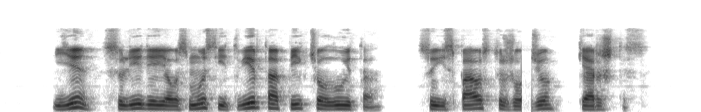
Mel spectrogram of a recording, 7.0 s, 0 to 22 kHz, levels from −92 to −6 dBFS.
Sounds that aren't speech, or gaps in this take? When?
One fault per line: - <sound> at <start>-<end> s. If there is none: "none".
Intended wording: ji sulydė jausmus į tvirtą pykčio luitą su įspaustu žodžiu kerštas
- dropout at 5.2-5.3 s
